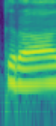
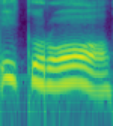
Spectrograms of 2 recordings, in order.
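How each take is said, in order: First: The R is light, with unrounded lips. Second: The R is heavy, with rounded lips. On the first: The speaker calls it wrong. "इसको इकरा नहीं कहना" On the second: The speaker calls it right. "मुंह को गोल करके मोटा करके रॉ को पढ़ना है"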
